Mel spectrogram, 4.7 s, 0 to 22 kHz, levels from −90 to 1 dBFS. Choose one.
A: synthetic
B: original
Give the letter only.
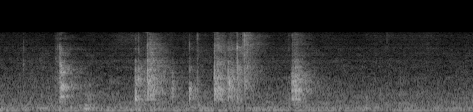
A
